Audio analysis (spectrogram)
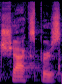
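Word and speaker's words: Shakspere: two sets of spellings the lack of a middle e and Shaq Spurs name means that the first syllable would be at least today pronounced Shaq not shake this is now standard among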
